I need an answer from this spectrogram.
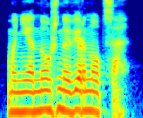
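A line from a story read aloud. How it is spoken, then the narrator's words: Dazed mumble. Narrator (Russian): словно не понимая, пробормотал он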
